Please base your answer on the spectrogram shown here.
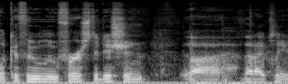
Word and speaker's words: Cthulhu: It says we say it Cthulhu. Lovecraft said it Cthulhu or something.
